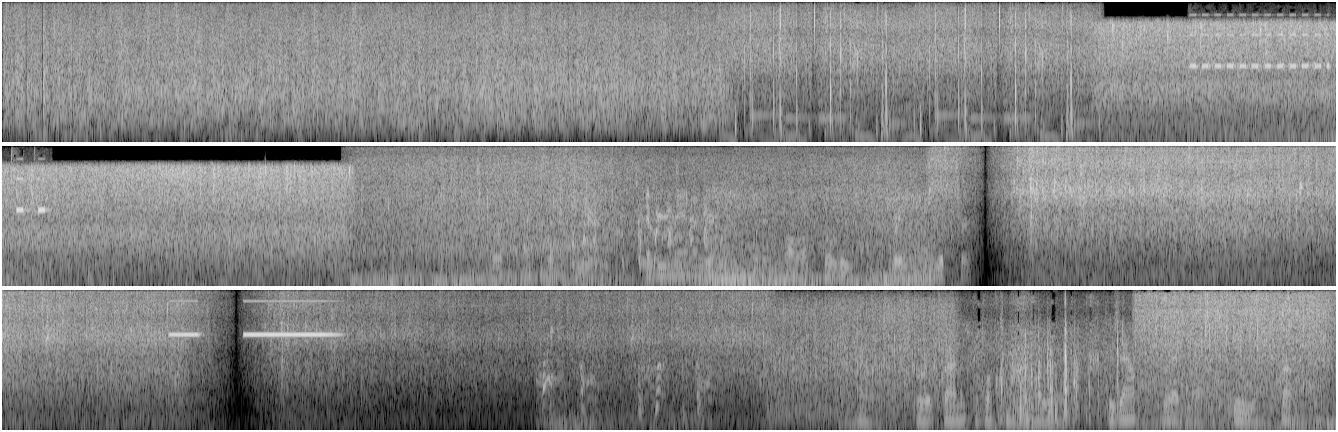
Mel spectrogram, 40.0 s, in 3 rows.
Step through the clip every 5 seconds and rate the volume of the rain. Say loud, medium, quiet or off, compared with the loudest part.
loud, loud, loud, loud, loud, medium, quiet, loud.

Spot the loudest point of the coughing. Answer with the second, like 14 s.
20 s.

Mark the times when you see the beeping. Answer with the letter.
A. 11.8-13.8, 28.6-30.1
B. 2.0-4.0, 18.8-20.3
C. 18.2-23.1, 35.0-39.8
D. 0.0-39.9
A.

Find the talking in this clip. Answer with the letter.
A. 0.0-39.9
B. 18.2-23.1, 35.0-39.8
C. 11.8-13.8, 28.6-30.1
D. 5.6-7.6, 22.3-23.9
B.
